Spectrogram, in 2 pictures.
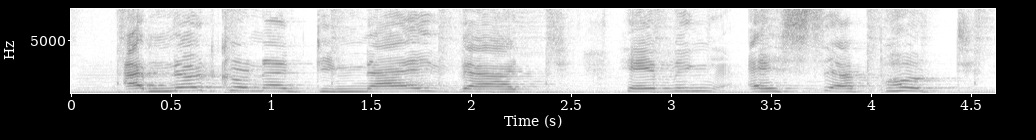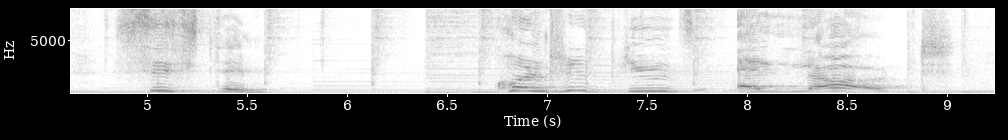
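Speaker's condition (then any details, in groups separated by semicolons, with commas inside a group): Cerebral palsy; moderate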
